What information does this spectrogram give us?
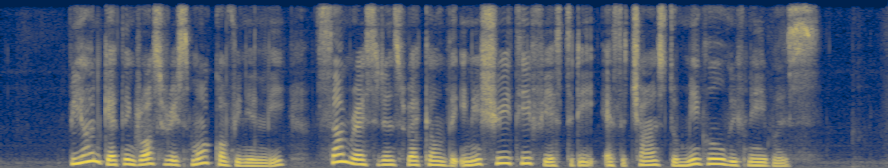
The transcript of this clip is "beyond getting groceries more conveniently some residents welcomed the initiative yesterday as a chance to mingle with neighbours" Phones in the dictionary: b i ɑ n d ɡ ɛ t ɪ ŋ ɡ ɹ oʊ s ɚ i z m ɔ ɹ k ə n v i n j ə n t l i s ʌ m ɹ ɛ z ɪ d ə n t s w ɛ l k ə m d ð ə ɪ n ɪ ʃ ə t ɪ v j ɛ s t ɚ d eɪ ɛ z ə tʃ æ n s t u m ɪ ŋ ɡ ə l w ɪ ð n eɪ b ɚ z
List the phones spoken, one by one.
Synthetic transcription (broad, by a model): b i ɑ n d ɡ ɛ t ɪ ŋ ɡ ɹ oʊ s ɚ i s m ɔ k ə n v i n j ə n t l i s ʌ m ɹ ɛ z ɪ d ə n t s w ɛ k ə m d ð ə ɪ n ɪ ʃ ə t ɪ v j ɛ s t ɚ d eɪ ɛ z ə tʃ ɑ n s t u m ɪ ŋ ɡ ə l w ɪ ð n eɪ b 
